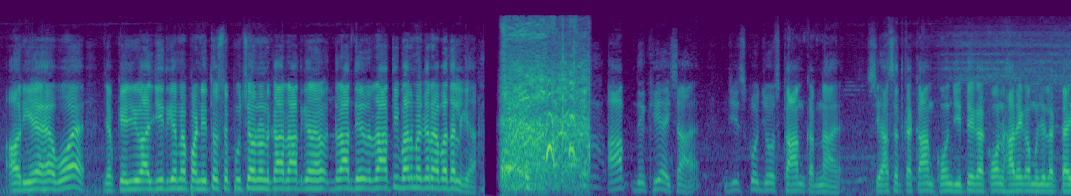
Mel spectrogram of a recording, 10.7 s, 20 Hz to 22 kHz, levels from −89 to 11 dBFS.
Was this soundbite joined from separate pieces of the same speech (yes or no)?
no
